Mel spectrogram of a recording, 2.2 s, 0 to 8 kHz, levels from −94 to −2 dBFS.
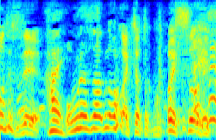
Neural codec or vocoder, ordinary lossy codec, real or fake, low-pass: none; none; real; none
